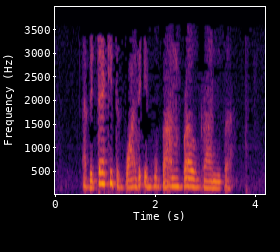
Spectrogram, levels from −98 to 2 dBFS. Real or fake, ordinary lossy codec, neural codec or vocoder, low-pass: fake; MP3, 16 kbps; codec, 24 kHz, 0.9 kbps, WavTokenizer, small release; 3.6 kHz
